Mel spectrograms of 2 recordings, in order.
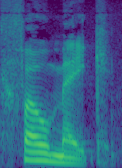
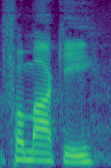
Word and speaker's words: faux make: How about faux make? You better spell that. Yep. So it's not fomaki, some great Japanese dish.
